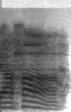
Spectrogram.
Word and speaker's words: AJA: uh asia and uh you certainly could say aha but uh the the actual pronunciation for the company is aja it's uh it's the initials speaking of steely dan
